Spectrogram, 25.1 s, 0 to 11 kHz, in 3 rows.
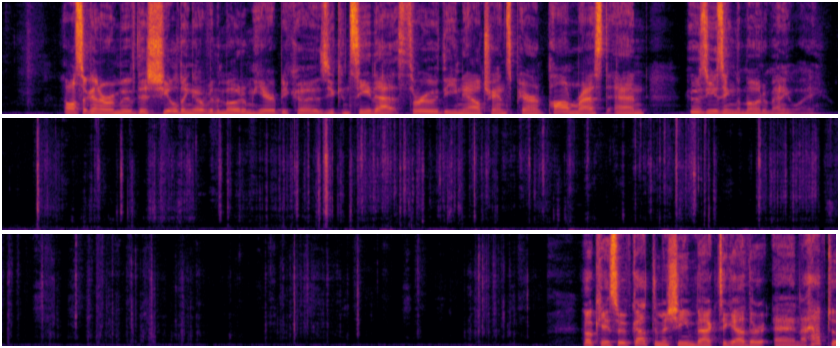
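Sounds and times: low steady hum: 0.0s - 25.0s.

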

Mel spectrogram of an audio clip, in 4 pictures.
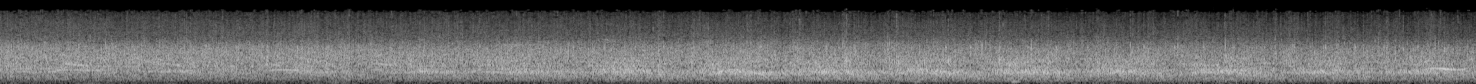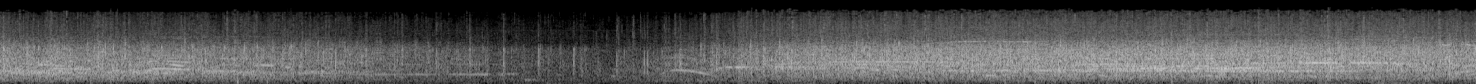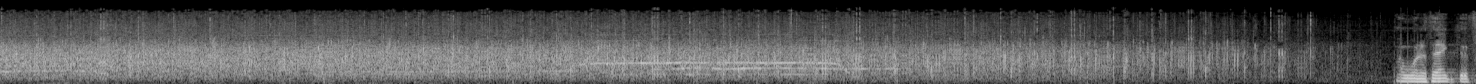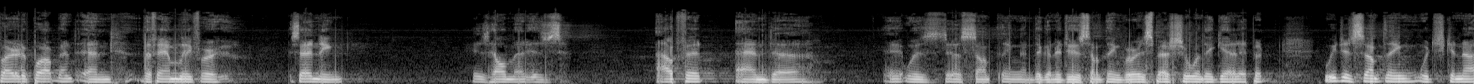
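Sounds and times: crowd applauding: 0.0s - 44.6s.

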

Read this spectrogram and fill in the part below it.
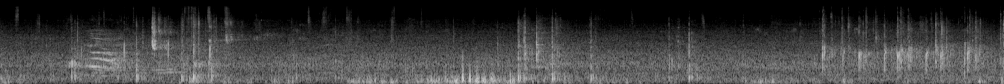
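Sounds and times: small crowd applause: 8.2s - 10.0s.

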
